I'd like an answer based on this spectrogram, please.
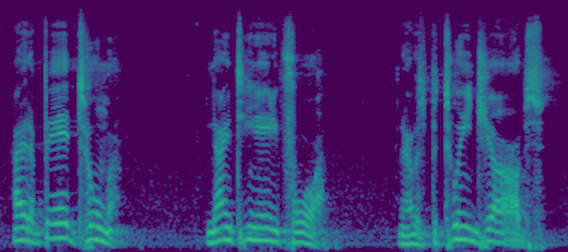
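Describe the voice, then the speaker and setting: A man with an American accent, ordinary pitch variation and audible room echo. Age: 70s. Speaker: public commenter, Navy veteran. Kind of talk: public comment at town board meeting. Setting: town board meeting hall. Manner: animated.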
